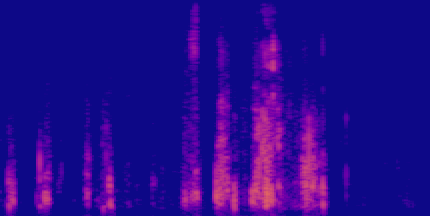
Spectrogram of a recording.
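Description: Faint short taps and rustles from a smartphone being handled close to its microphone, with a mumbled word about two seconds in.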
